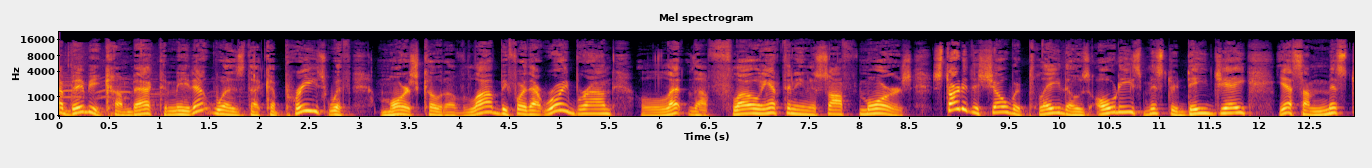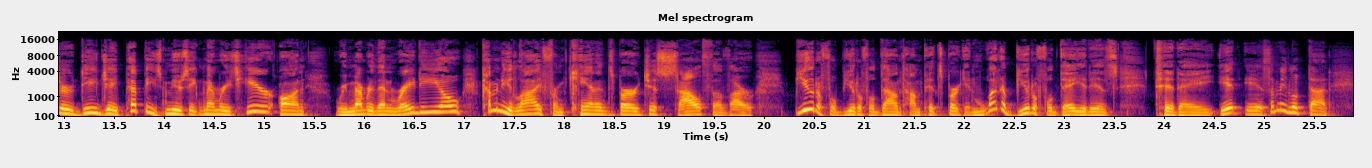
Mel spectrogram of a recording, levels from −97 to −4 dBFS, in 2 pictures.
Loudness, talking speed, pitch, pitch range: -20 LUFS, 175 wpm, 150 Hz, 130-185 Hz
